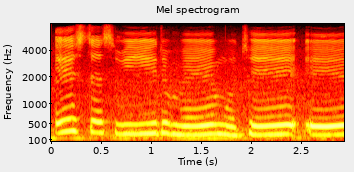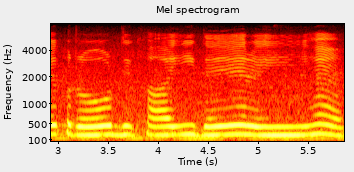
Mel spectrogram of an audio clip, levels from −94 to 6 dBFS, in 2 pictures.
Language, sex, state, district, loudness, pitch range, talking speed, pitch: Hindi, female, Madhya Pradesh, Katni, -10 LUFS, 215-240 Hz, 100 wpm, 225 Hz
